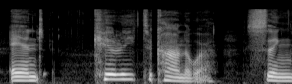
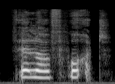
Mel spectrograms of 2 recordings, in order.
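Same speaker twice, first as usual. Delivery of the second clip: puzzled question; 11 semitones higher than usual. Acted. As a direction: ask it amazed.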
